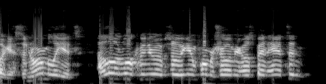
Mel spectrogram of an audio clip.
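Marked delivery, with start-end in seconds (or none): 1.0-3.0 fast, pitched-up, rattled-off rushed delivery. Podcast host showing how he normally says his show intro: fast rushed show intro. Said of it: "I do say that too fast".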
